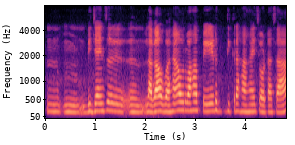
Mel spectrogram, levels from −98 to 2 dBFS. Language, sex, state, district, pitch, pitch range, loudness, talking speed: Hindi, female, Chhattisgarh, Raipur, 190 Hz, 180-205 Hz, -18 LUFS, 150 wpm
